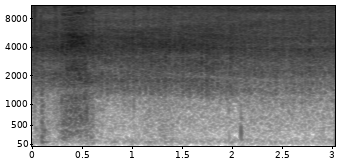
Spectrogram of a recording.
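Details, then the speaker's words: Steady high-pitched hiss from a leaking main drip irrigation line. The owner hears another leak nearby and suspects another snapped-off pipe connected to it; not confirmed. "on this one no leaks on that and and do you hear something here I'm hearing I'm hearing another leak somewhere I can hear it it's in here somewhere"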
